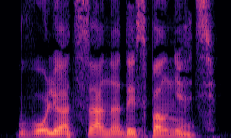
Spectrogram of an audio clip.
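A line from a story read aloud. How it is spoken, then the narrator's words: Through gritted teeth. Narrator (Russian): цедит Рус сквозь зубы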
